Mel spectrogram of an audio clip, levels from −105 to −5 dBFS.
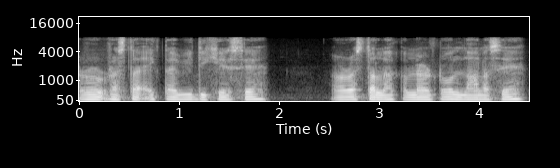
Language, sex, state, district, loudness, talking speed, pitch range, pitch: Nagamese, male, Nagaland, Kohima, -19 LUFS, 160 wpm, 105-110 Hz, 105 Hz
